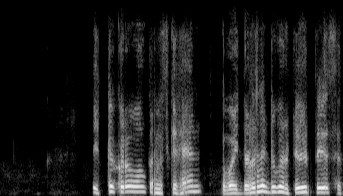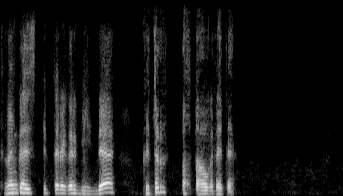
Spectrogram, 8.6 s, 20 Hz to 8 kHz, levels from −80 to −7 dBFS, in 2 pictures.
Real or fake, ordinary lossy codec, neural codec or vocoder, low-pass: fake; Opus, 16 kbps; codec, 44.1 kHz, 2.6 kbps, DAC; 7.2 kHz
